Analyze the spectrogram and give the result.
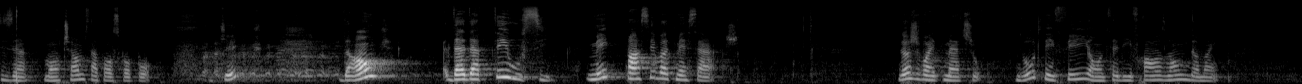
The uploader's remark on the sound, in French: Extrait de la conférence. Au cégep de Sainte-Foy.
